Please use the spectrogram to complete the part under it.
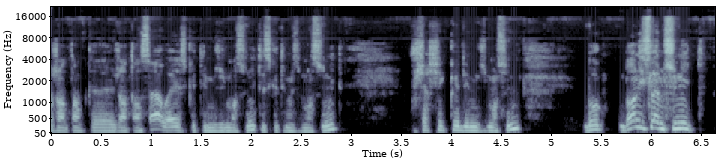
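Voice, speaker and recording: A man calling into a live online debate, with a mellow and slightly husky voice. He explains his view patiently, checking in with "hein" and "ok". The sound is dry and close. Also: medium pitch, no echo. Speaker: debate caller.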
